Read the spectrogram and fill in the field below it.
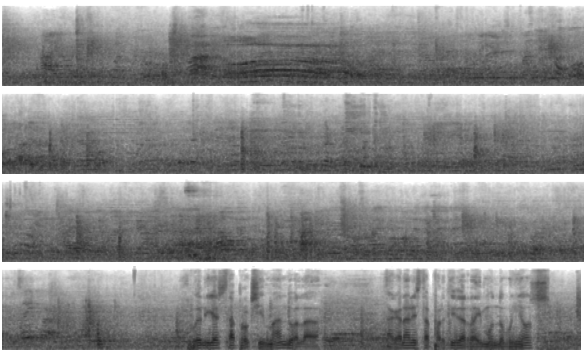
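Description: A crowd of people chatters in the background of a large room.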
